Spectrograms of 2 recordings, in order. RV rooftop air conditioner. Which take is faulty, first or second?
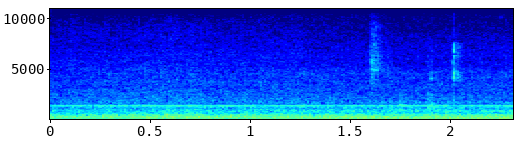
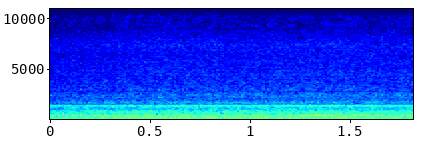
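second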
